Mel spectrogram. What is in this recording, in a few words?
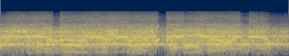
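Russian speech, Ka-50 Wingman; DCS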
